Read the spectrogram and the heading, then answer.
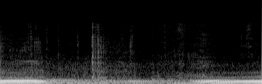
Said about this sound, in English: Why are there so many fucking dump trucks out here?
